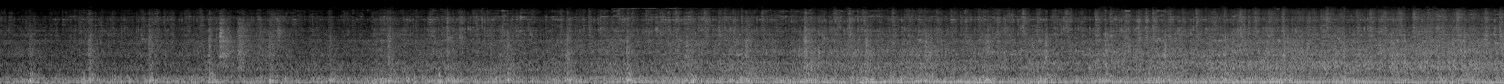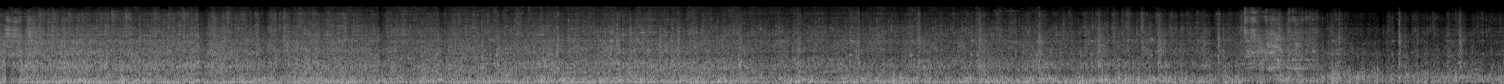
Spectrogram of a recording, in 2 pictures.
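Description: Engine on the horse-drawn forecart running steadily to drive a Case International inline small-square baler, with a constant low hum and the baler's mechanical clatter over it.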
